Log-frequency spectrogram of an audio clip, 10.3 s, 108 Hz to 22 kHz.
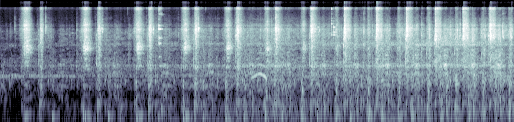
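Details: Old 22HP 275RPM Kala single-cylinder diesel, hard starting in cold weather, catches on the third attempt. Slow, heavy, evenly spaced thumps settle into a steady low-speed beat; normal running.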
